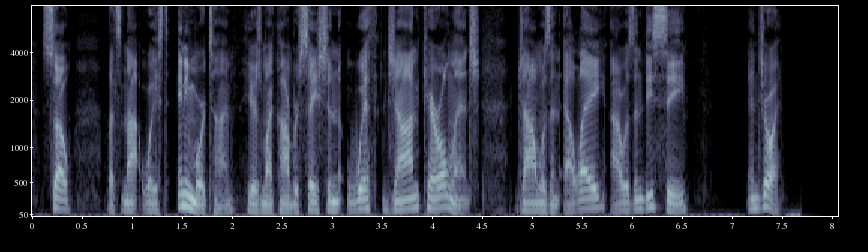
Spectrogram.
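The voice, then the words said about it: Smooth, resonant radio voice. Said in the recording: “You have a terrific radio voice.”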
